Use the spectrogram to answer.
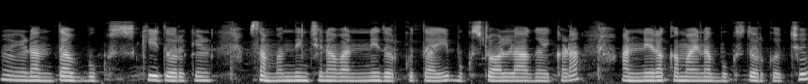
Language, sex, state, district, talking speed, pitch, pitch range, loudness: Telugu, female, Andhra Pradesh, Chittoor, 110 wpm, 180 Hz, 175-185 Hz, -17 LUFS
